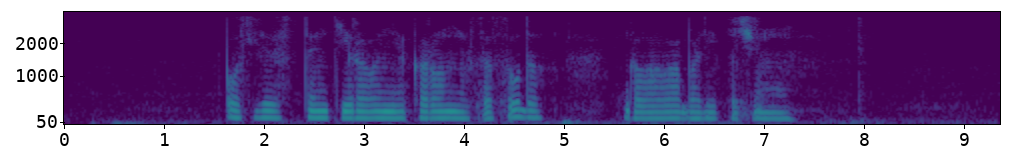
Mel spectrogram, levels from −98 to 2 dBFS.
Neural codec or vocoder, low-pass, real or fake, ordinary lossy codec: none; 3.6 kHz; real; AAC, 16 kbps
